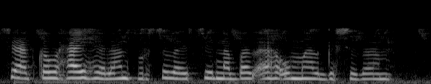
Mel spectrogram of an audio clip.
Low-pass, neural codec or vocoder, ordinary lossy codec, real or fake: 5.4 kHz; none; none; real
